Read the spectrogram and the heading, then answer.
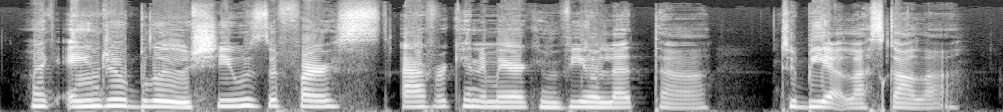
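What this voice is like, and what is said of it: Italian pronunciation with flair. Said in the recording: “accent. You heard that panache in there? ... Come on, diction.”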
